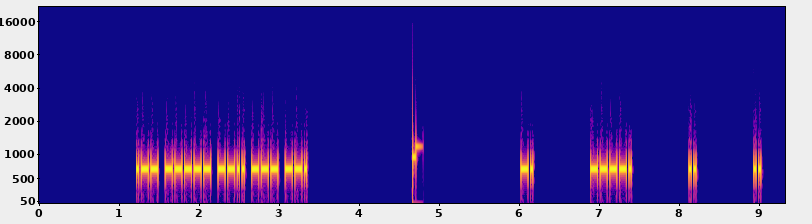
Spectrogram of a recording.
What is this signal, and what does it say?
Morse code, heard as a keyed tone, about 40 wpm, spaced as for 19 wpm, 700 Hz. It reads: W0ZOG N9II
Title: USA Call Signs - 5 Characters - 8x Character Spacing - 40wpm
